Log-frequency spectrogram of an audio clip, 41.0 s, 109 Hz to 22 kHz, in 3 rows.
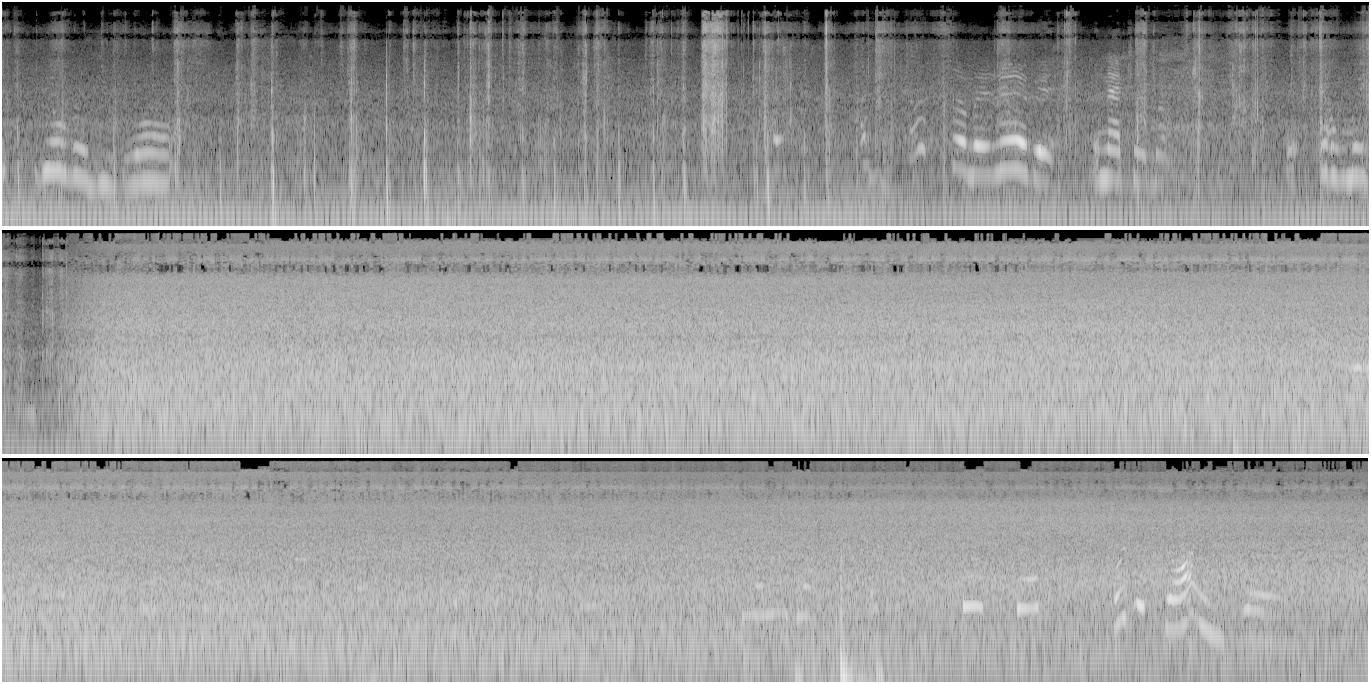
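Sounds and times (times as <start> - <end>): steady rush of water: 14.1 - 41.0.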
